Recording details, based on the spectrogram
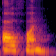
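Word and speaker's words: often: और सेम इसके एसए ऑफन ऑफन यानी एफ और इ एन के बीच टी आया है तो टी का उच्चारण नहीं होगा टी साइलेंट हो गया इसको क्या बोलेंगे ऑफन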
